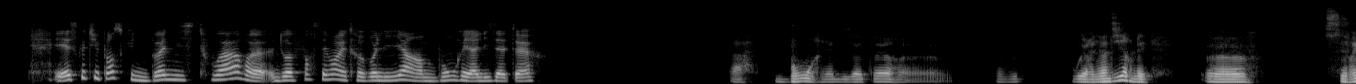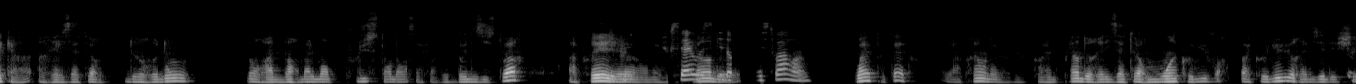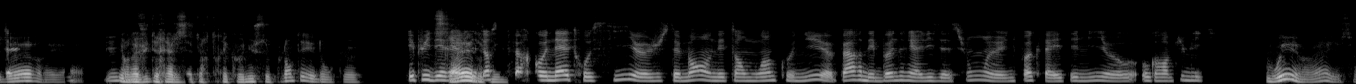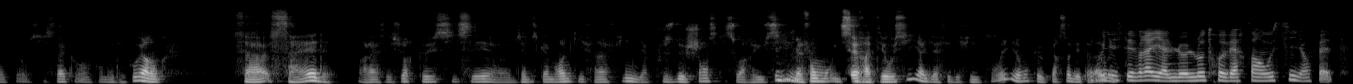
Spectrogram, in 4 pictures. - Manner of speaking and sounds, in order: other background noise; chuckle; tapping
- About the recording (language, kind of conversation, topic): French, podcast, Qu’est-ce qui fait, selon toi, une bonne histoire au cinéma ?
